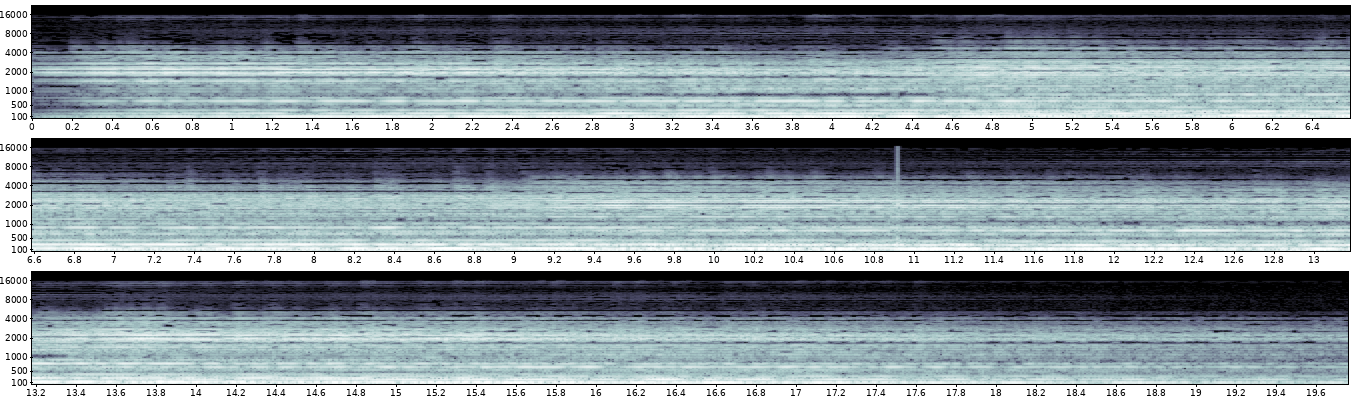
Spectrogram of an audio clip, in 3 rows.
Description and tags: Abs pad1
i've made this pad with some tuned sounds from the softsynth absynth.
